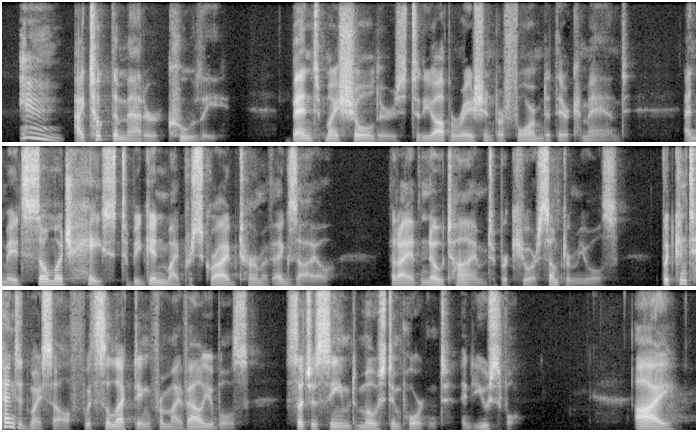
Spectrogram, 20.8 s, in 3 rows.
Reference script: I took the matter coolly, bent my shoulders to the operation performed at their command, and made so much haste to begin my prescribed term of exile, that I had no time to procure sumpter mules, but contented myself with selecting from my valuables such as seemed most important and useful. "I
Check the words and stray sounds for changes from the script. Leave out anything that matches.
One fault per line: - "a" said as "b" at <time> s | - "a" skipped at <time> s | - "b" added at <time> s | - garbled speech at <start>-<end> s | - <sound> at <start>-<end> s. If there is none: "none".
- throat clearing at 0.2-0.6 s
